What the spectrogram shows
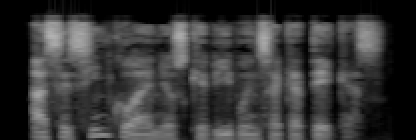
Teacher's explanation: This should be straightforward if you are an English speaker, because English does not have the Castilian TH sound for C and Z either. Just make sure that every C before E or I, every Z, and every S all sound the same. A clean S.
